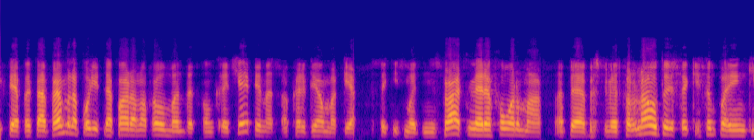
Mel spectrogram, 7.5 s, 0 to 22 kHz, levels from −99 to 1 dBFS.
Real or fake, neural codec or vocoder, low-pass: fake; codec, 24 kHz, 0.9 kbps, WavTokenizer, small release; 7.2 kHz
